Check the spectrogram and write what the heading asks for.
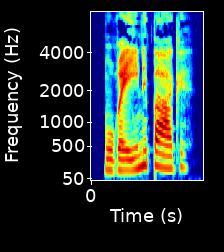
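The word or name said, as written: morænebakke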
